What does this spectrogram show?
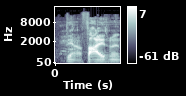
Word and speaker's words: Theismann: Well, I think Joe Theismann is like Thiesman or something like that. But, Theismann. Rhymes with Heisman, yeah.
